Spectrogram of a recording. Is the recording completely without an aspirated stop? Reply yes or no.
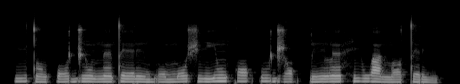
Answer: yes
